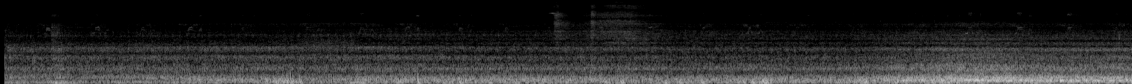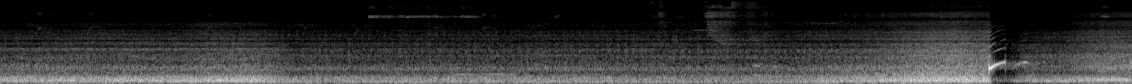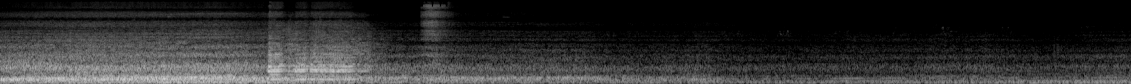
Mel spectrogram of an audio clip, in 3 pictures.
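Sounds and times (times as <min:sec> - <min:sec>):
fire engine engine: 0:00.1 - 0:33.9
air horn blast: 0:25.3 - 0:27.2.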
